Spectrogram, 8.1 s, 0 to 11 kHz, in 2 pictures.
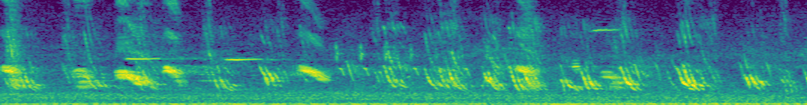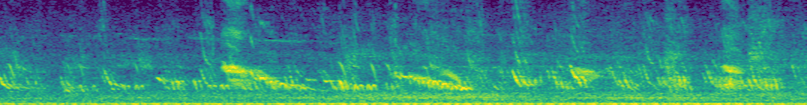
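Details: Purple martin nestlings and their parents chatter in a dense run of gurgling, chirping calls, several birds at once, over a steady low hum, at a wetland park in Murrysville on 11 July 2020.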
